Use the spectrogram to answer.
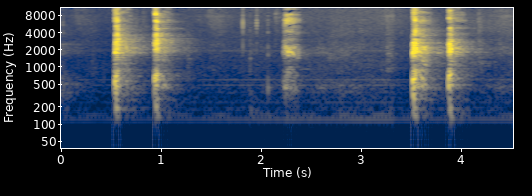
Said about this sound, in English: little cough.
